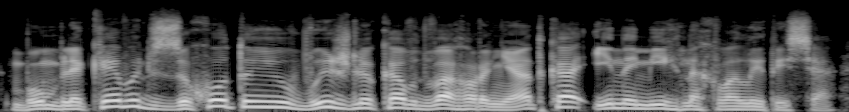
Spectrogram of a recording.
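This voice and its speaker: A man narrating an audiobook in an expressive storytelling way. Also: medium pitch, brisk, no room sound, studio quality. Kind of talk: scripted narration.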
